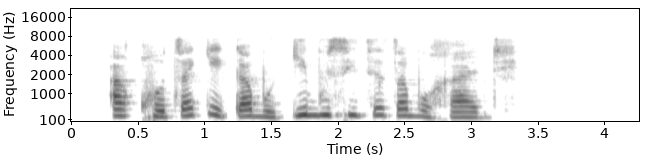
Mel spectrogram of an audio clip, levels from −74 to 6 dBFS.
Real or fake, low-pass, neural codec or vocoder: real; 7.2 kHz; none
